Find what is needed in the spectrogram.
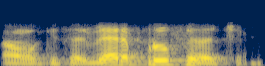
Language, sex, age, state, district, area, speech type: Tamil, male, 18-30, Tamil Nadu, Thanjavur, rural, conversation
